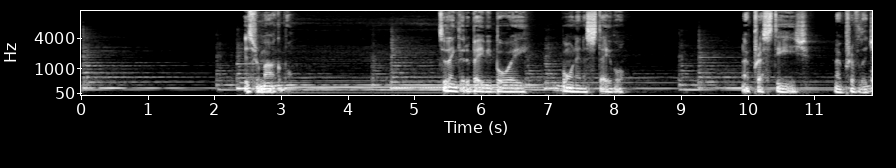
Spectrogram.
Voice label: Christmas Monologue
